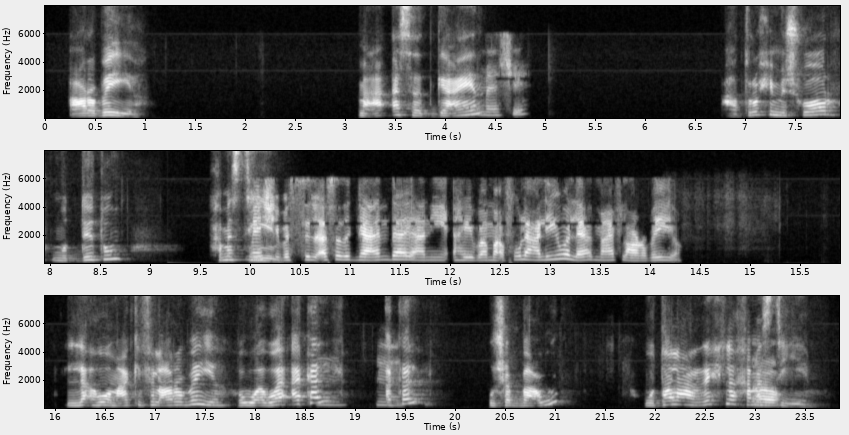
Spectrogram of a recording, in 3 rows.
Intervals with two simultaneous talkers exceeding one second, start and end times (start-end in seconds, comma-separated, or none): none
